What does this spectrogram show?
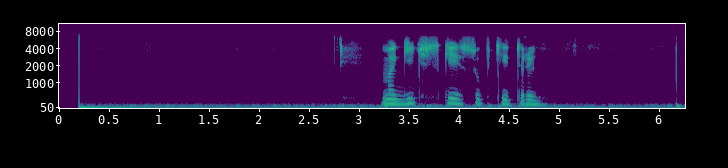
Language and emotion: Russian, neutral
